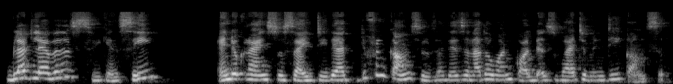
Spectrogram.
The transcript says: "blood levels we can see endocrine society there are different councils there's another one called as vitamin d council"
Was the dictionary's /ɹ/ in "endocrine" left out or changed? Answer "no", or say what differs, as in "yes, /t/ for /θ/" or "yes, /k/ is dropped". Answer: no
